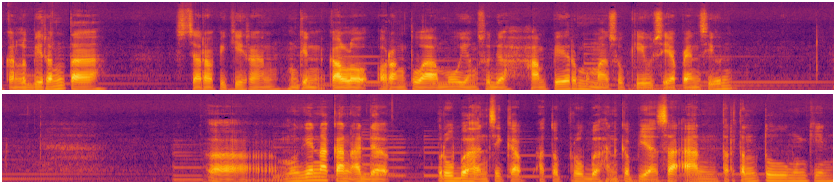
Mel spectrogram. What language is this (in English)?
Indonesian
